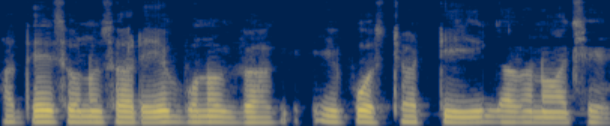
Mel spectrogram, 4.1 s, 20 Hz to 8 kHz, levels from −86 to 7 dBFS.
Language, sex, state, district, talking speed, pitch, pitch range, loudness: Bengali, male, West Bengal, Malda, 135 wpm, 130 Hz, 125-135 Hz, -19 LUFS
